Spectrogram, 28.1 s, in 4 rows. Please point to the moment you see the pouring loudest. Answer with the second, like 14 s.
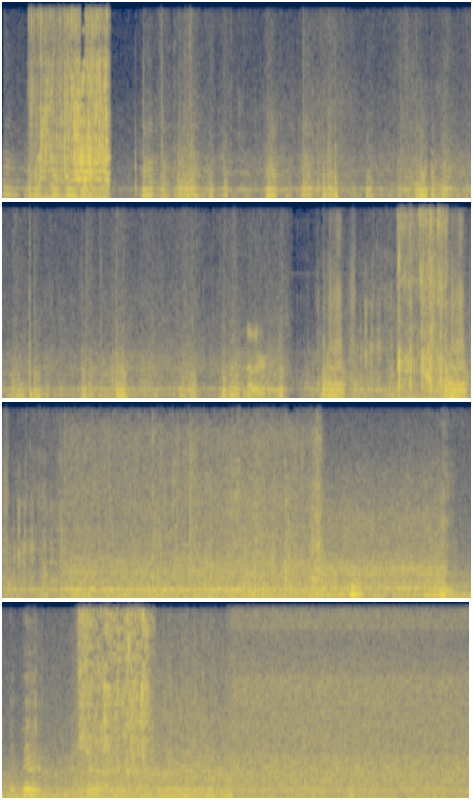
1 s.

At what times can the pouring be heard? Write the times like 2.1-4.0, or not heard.
0.3-1.6, 12.9-13.8, 22.1-23.4.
